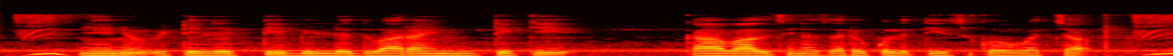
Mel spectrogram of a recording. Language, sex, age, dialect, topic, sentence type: Telugu, male, 18-24, Southern, banking, question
